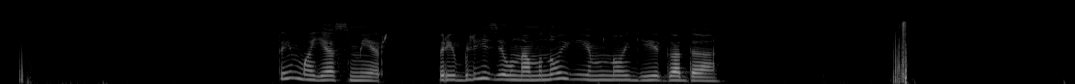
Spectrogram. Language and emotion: Russian, neutral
